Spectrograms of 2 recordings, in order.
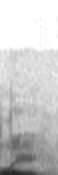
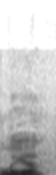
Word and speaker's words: Lea: And there's one of the names spelled L-E-A. But when you talk to the sisters, they say it's pronounced Lee. But you look at it and you think Leah.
